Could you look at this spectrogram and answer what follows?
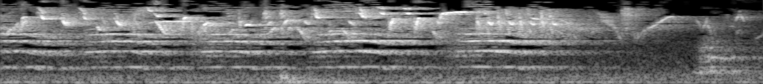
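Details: A European goldfinch over three years old sings a fast, liquid stream of high tinkling twitters and buzzy trills, rapid and jumbled.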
